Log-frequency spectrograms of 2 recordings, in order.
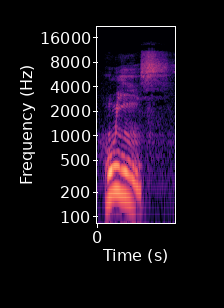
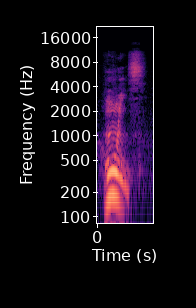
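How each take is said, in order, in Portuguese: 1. O acento está na última sílaba. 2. O acento está na primeira sílaba. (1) "O certo" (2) "E não é ruins. Errado"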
